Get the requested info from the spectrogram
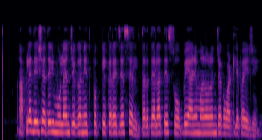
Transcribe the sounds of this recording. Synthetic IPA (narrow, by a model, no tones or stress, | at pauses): a̰pljad̪eɕat̪iːlmulaɲt͡seɡəɽ̃iːt̪pəkːekəɾajt͡seəselt̪əɾt̪jalat̪esopeaɽ̃imənoɾəɲd͡ʑəkʋaʈlepaɦid͡ʑe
